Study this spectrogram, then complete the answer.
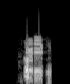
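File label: Raleigh Police Northeast District Tactical; Wake; p25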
